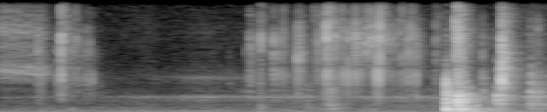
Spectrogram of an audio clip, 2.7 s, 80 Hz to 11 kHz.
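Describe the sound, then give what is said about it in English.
Small hard objects, six-sided dice (d6) rolled for damage in a tabletop game, clatter and tumble across a tabletop in a quick burst of sharp clicks, ending with a louder rattle, with no talking. “So I double my dice, right? Mm-hmm. Mm-hmm. Can I get two more d6?”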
